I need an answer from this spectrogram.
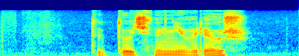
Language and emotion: Russian, neutral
